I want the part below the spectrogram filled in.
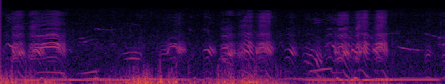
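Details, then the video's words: Greater prairie chickens on a lek in northeast Kansas, two males battling for dominance: a low steady hum beneath dense low rumbling, with quick rising cackles and yelps scattered over the top. "Prairie Chicken Battle"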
